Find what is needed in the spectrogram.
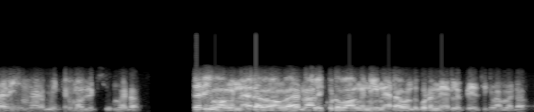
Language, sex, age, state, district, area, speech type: Tamil, male, 45-60, Tamil Nadu, Viluppuram, rural, conversation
